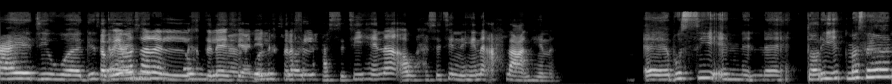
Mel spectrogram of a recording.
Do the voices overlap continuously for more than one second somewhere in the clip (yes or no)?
yes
